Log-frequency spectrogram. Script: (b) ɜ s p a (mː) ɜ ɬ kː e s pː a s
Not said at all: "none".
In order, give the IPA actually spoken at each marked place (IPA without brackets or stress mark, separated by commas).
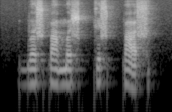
b, m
